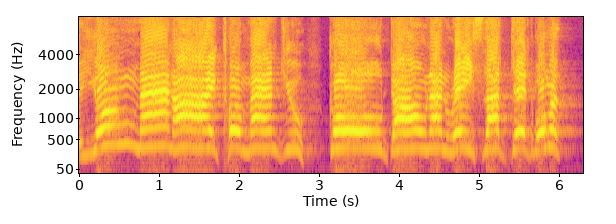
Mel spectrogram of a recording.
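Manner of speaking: very high, shrill, very loud, drawn-out commanding yell. Retelling how a woman with fire in her eyes commanded him: imitating a woman shouting. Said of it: "Hun råbte".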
